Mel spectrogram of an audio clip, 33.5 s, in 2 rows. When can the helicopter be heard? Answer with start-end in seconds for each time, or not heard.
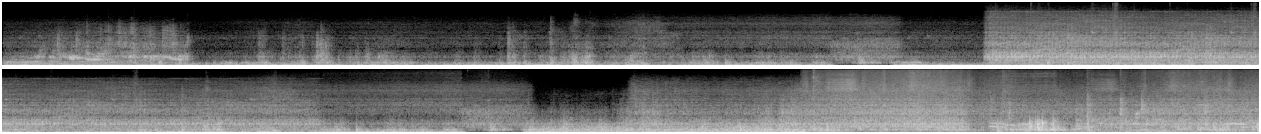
13.1-21.1, 25.1-29.6.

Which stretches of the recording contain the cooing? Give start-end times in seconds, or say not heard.
0.0-2.5, 29.9-33.4.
